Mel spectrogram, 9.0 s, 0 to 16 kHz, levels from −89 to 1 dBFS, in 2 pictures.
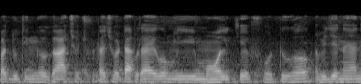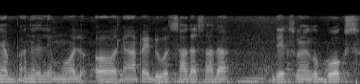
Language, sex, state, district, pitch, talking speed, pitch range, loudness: Hindi, male, Bihar, Lakhisarai, 120 Hz, 195 wpm, 115-125 Hz, -32 LUFS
